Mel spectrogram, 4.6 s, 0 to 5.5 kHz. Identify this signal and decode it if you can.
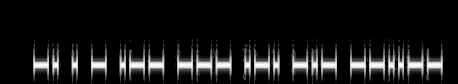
Morse code, heard as a keyed tone, about 25 wpm, 600 Hz. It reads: NETWORK,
